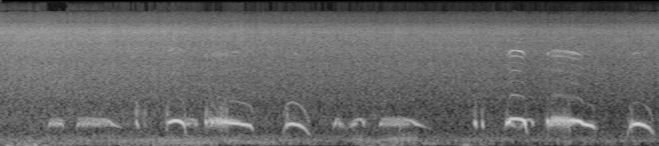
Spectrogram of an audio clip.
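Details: Decoy dove calling during ground trapping of wild doves in Thailand. Soft cooing notes alternate with loud, bright, arched coos that rise and fall, repeated unevenly about every second or two.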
